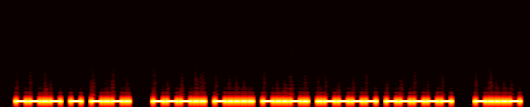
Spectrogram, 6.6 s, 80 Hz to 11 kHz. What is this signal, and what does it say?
Morse code, heard as a keyed tone, about 28 wpm, 700 Hz. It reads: QTC 86/10 <BT>
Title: Worked All Europe DX Contest - QTC Exchange - 28wpm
